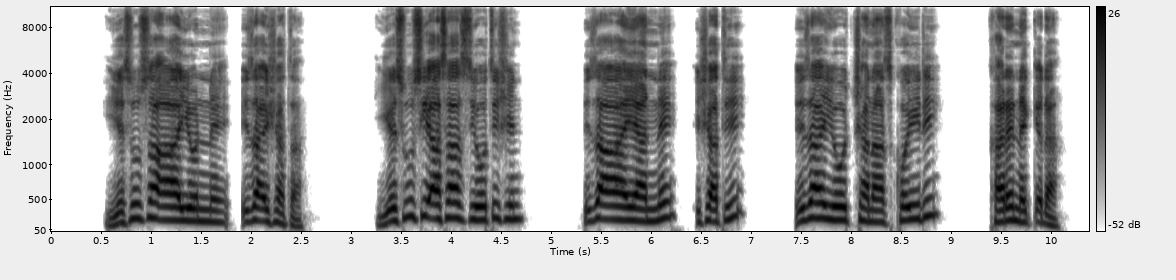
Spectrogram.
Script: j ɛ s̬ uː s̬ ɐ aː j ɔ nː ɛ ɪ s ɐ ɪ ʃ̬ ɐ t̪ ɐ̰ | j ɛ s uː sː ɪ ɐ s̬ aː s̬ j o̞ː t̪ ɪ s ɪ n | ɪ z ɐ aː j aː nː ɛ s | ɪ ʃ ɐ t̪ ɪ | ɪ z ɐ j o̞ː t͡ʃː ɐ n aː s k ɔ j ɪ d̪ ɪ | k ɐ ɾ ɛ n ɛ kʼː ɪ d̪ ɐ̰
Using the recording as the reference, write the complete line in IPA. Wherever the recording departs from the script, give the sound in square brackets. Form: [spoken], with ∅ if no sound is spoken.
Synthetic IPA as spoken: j ɛ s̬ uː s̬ ɐ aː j ɔ nː ɛ ɪ [z] ɐ ɪ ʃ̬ ɐ t̪ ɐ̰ | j ɛ s uː [s] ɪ ɐ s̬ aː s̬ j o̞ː t̪ ɪ [ʃ] ɪ n | ɪ z ɐ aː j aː nː ɛ [∅] | ɪ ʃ ɐ t̪ ɪ | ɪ z ɐ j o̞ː t͡ʃː ɐ n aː s k ɔ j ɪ d̪ ɪ | k ɐ ɾ ɛ n ɛ kʼː ɪ d̪ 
